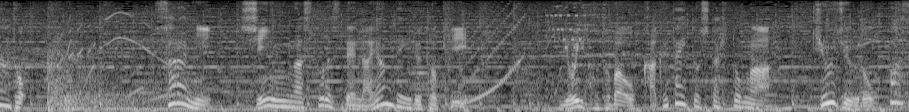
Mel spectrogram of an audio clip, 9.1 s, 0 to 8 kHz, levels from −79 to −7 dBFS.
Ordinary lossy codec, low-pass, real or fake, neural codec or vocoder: none; none; real; none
